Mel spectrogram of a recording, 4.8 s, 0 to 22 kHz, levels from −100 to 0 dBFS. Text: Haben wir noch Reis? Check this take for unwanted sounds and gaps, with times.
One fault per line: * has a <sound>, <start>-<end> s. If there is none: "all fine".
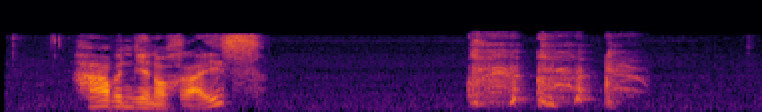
* has a cough, 2.9-4.1 s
